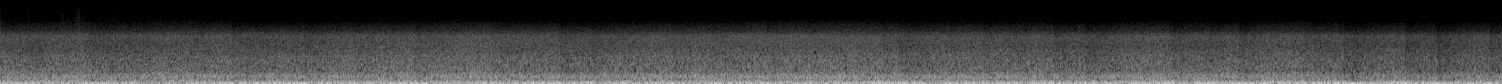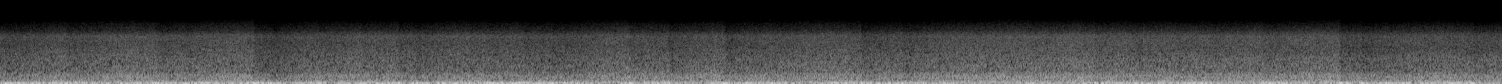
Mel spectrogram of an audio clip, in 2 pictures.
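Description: Ocean surf breaking on the beach in leftover typhoon swell, choppy under an onshore wind, with the wind rumbling on the microphone: a steady rushing noise with no let-up and no distinct events.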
